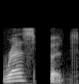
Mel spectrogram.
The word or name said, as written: respite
